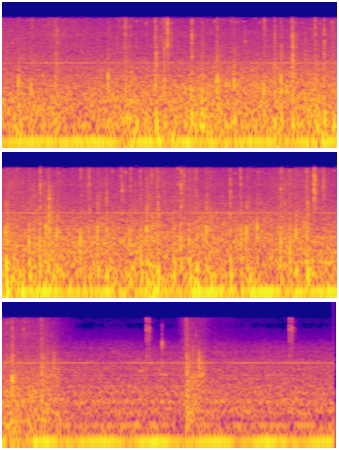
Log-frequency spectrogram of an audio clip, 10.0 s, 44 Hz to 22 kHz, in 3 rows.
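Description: Roach, the horse in The Witcher 3: Wild Hunt, gallops with a dense, continuous run of clip-clopping hoofbeats, steady and unbroken throughout, heard alone without talk.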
